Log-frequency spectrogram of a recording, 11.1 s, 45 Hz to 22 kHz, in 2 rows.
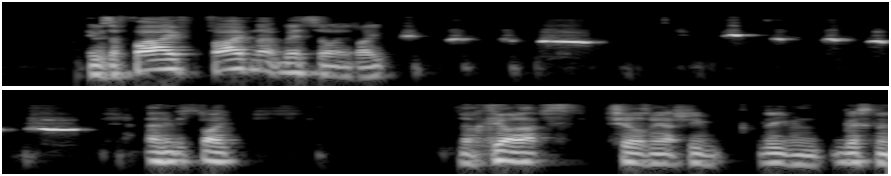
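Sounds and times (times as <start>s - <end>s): man whistling a tune: 2.5s - 3.8s, 4.5s - 6.2s.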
